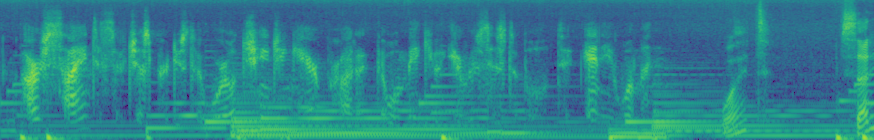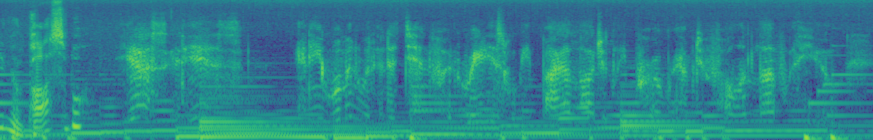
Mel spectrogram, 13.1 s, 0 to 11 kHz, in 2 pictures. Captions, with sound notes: [sexy female robo caller] Our scientists have just produced [sexy female robo caller] a world-changing hair [sexy female robo caller] product that will make you [sexy female robo caller] irresistible to any woman. What? Is that even possible? [sexy female robo caller] Yes, it is. [sexy female robo caller] Any woman within a 10-foot [sexy female robo caller] radius will be biologically [sexy female robo caller] programmed to fall in love with you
